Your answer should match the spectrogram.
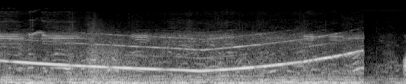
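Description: A siren wailing: one slow tone that falls for about two seconds, then climbs again and cuts off abruptly shortly before the end, over a low rumble.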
